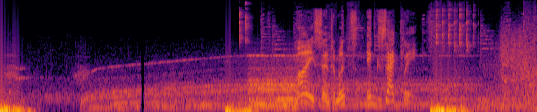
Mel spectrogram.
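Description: A magical teleport hums and rises in pitch.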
